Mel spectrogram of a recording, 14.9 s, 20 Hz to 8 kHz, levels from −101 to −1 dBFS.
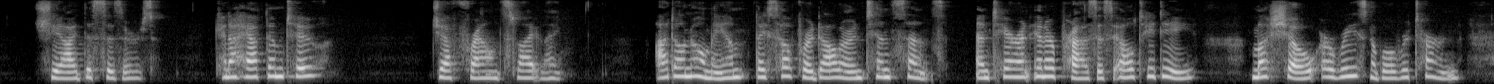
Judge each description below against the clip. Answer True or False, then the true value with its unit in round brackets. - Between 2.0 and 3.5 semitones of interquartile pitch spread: True (3.0 semitones)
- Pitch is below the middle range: False (260 Hz)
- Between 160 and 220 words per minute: False (135 wpm)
